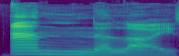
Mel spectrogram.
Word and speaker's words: analyze: data so Paro which the verb to analyze stress on the first syllable and sometimes in fact quite often a linking W appears between to and analyze to analyze to to to analyze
